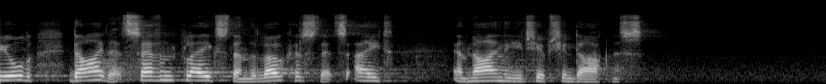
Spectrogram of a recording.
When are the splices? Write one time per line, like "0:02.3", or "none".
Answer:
0:04.7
